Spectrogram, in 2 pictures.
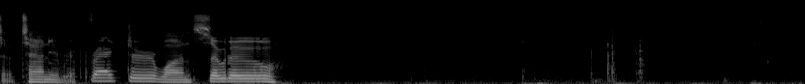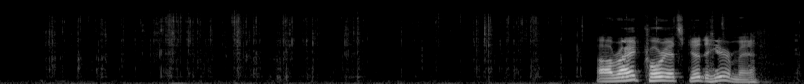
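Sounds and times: foil wrapper crinkling and tearing: 8.4s - 14.1s.

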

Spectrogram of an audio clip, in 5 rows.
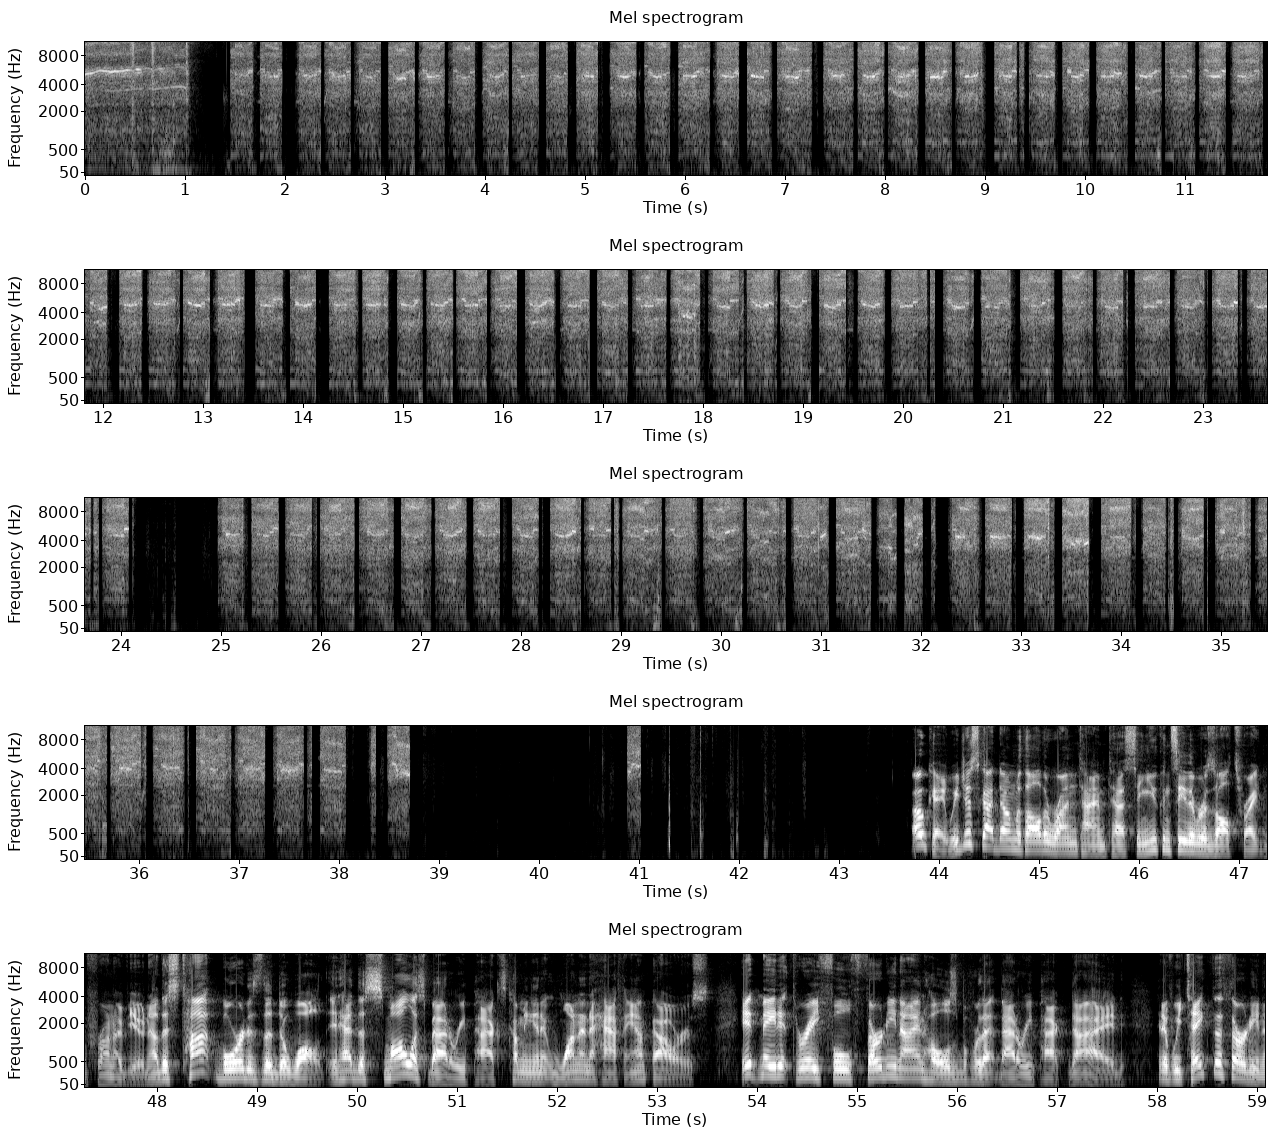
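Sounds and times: cordless drill boring wood: 0.0s - 24.2s, 25.0s - 38.8s, 40.9s - 41.1s.

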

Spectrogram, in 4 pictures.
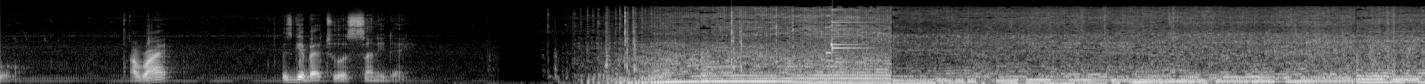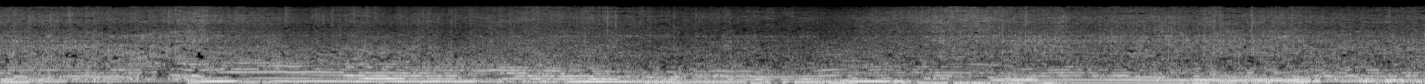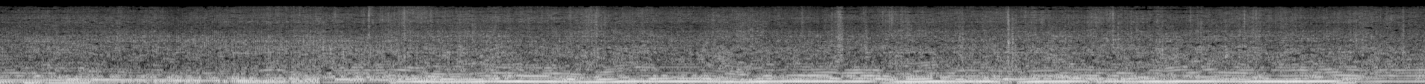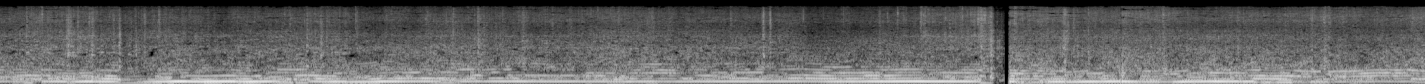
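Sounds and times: push mower engine running: 5.4s - 57.0s
background music: 8.2s - 9.0s.

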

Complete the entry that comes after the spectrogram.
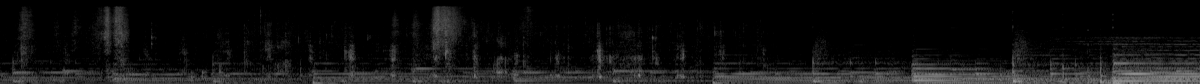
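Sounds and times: sheep eating hay: 0.0s - 7.8s
background music with sustained chords: 0.0s - 12.0s.

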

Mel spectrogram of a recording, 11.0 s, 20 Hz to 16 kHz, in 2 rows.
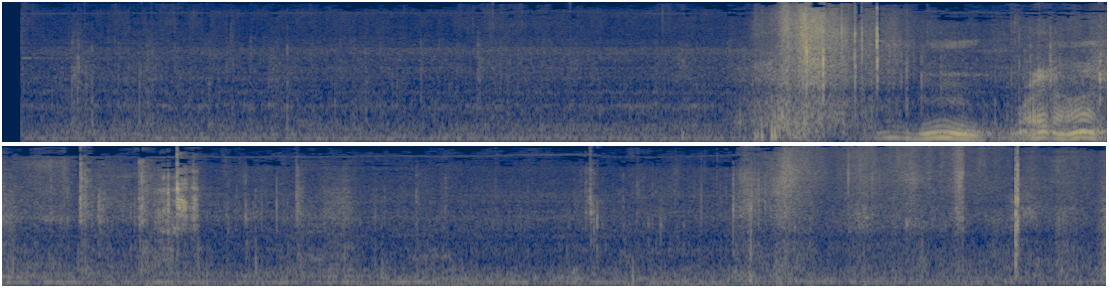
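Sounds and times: steady low hum: 0.1s - 11.0s.

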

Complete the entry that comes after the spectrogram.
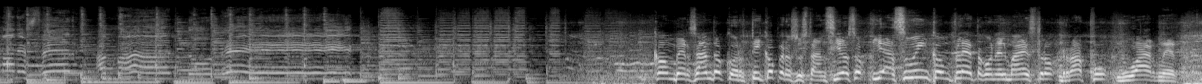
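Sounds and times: salsa band playing: 0.0s - 11.2s.

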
